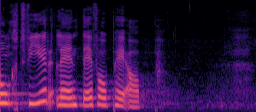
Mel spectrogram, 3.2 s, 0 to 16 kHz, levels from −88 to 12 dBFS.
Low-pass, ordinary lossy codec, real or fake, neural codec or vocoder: 14.4 kHz; MP3, 64 kbps; real; none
